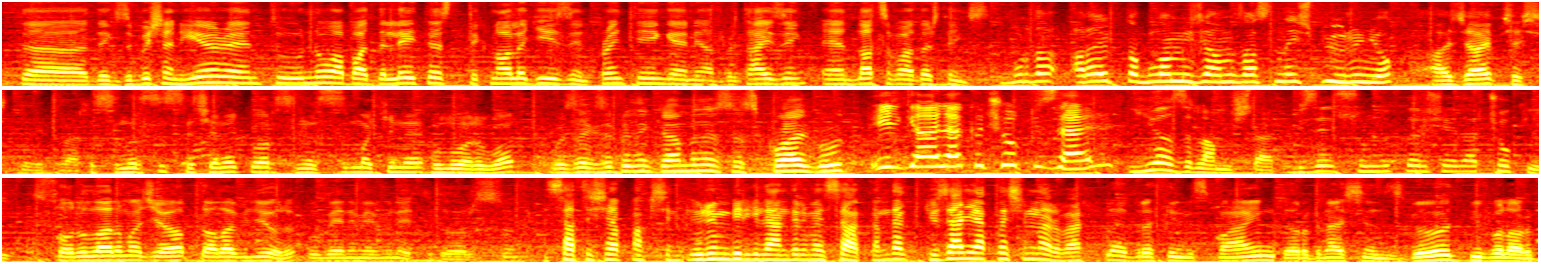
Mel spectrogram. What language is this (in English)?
Turkish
